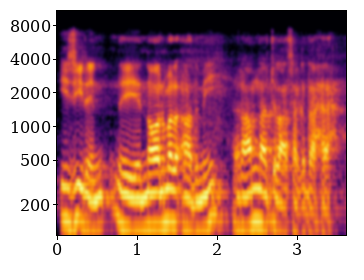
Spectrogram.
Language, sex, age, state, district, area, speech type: Punjabi, male, 45-60, Punjab, Jalandhar, urban, spontaneous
